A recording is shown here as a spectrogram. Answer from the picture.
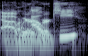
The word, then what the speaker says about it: Aoki: I don't know if I'm pronouncing it right. – Watzel said that Aoki? – Yes, Sadaharu Aoki.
